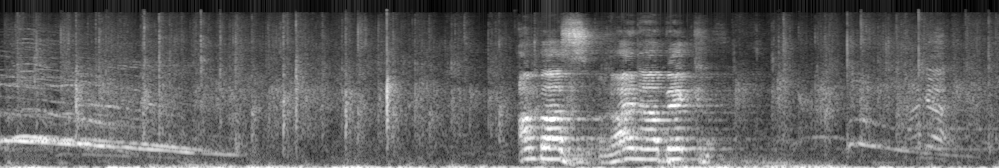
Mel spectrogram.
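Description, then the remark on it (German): Thin, scattered clapping from a small audience at a concert runs steadily beneath a man's voice introducing the band members over a microphone, the claps light and uneven rather than a full ovation. “Der Applaus war etwas spärlich, das hat mit den letzten zwei Liedern zu tun.”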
